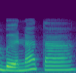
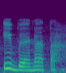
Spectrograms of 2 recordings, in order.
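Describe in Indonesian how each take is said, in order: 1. Vokal awal dihilangkan, disambung dengan kata sebelumnya. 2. Kata dimulai dengan vokal 'i' yang diucapkan. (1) "kalau diwasol" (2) "memulai dari ibnata berarti bacanya kasroh"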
